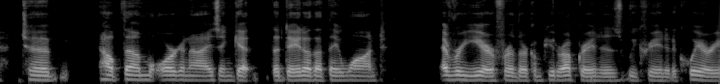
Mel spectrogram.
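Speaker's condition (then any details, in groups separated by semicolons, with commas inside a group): No condition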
